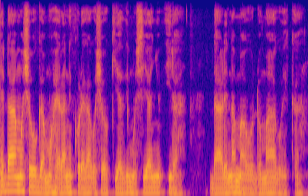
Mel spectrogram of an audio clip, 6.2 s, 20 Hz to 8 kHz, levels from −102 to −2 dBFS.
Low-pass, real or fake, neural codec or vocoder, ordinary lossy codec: none; real; none; none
